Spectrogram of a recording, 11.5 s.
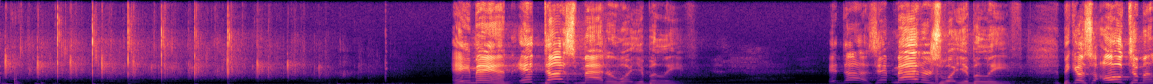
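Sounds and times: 
audience clapping rhythmically: 0.0 - 3.9
speech: 4.6 - 6.9, 8.3 - 11.5.

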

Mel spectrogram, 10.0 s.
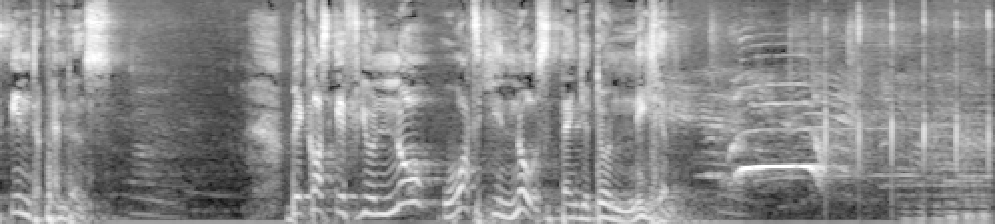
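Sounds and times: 
speech: 0.2 - 1.2, 2.6 - 7.0
audience whooping: 7.1 - 9.9
scattered audience claps: 8.5 - 9.9.

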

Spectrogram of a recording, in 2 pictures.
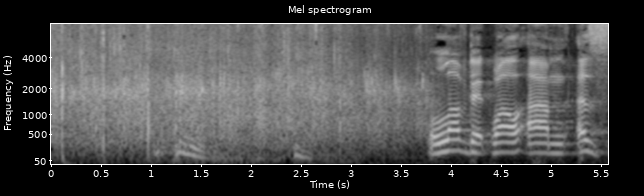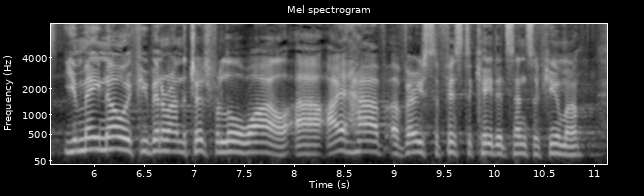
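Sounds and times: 
audience applause after a Christmas Eve kids performance: 0.0 - 3.9
speech: 1.3 - 1.7, 3.8 - 11.1.

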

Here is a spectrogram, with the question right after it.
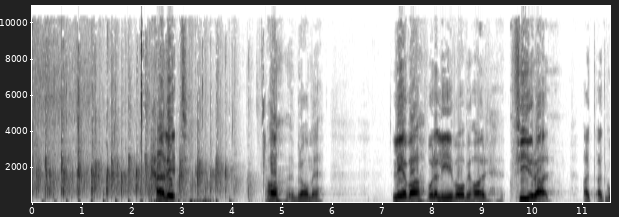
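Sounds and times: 
audience applause: 0.0 - 4.6
speech: 2.5 - 3.2, 4.7 - 5.9, 7.2 - 10.4, 11.0 - 11.5.

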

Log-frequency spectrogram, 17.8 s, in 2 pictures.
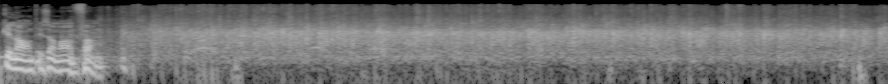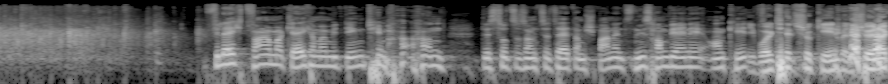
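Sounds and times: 
speech: 0.0 - 1.4, 11.0 - 17.7
audience applause: 0.9 - 10.9
laughter: 17.2 - 17.7.

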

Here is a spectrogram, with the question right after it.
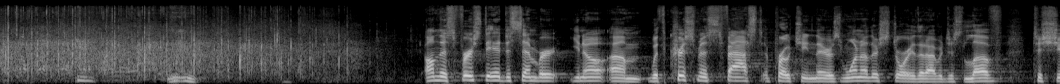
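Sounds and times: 
audience applause: 0.0 - 3.8
speech: 0.8 - 1.1, 1.7 - 2.1, 4.2 - 10.6.

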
